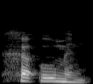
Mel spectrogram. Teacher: The X is the spirant version of K. It sounds like k, k, k.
